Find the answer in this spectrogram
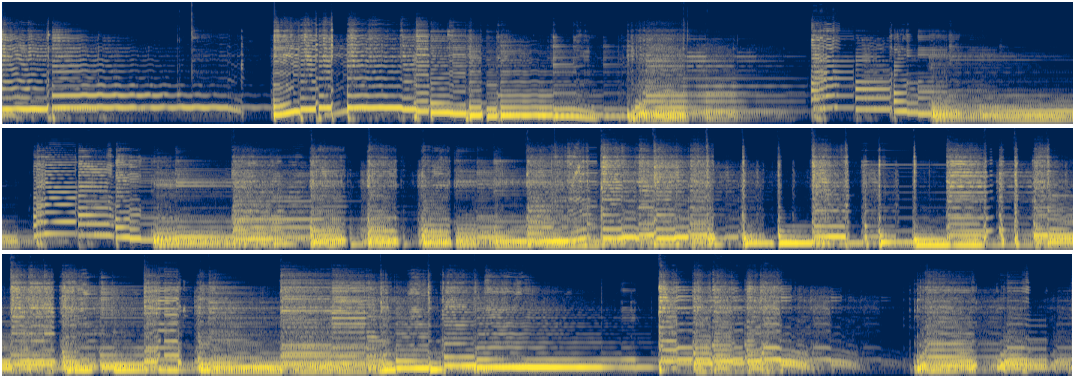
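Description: Electric guitar played through an Axe-Fx II modelling a Friedman Dirty Shirley amp with no overdrive in front, a lightly driven tone. Ringing chords with bent notes at first, then busier picked playing from about twelve seconds in.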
